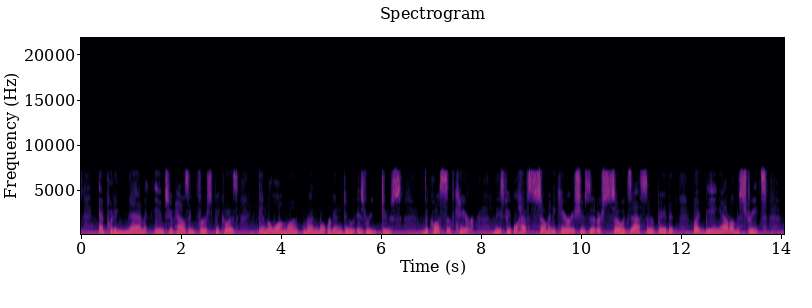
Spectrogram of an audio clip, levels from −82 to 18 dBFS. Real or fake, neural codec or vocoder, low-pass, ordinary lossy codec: real; none; 7.2 kHz; MP3, 48 kbps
